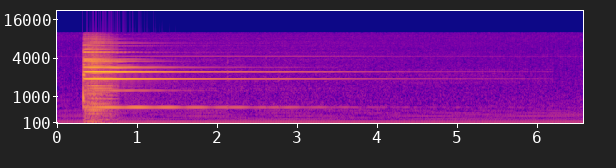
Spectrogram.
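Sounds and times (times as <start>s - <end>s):
Swiss bell ringing: 0.4s - 4.4s.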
